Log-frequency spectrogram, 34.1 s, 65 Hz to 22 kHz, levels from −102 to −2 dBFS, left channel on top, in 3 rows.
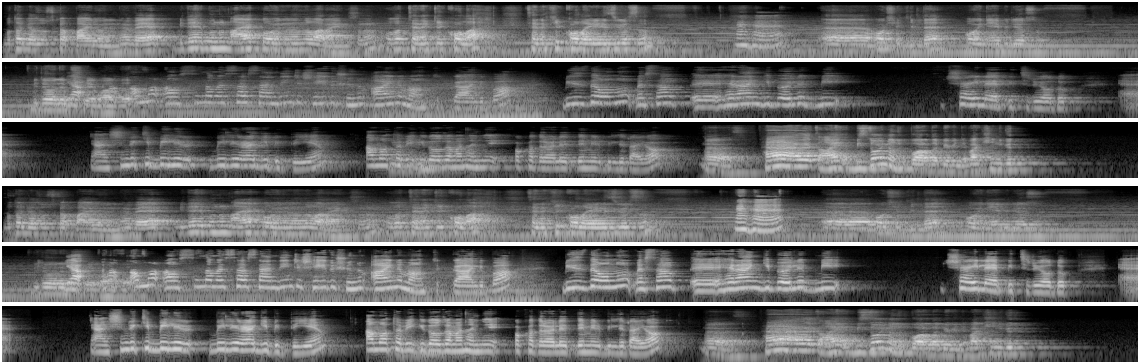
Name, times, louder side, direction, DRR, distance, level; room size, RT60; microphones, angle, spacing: voice 1, 0.0-6.5 8.2-10.3 11.6-12.7 26.6-27.0 29.7-30.0 30.3-32.8, left 2 dB, 75° left, 1.1 m, -28 dB
sound 1, 2.4-16.7, right 1 dB, 25° right, 1.6 m, -45 dB
voice 2, 7.3-7.9 12.0-16.5 17.0-19.7 20.8-22.0 22.5-22.8 23.6-26.0 26.4-29.3, right 9 dB, 70° right, 0.3 m, -28 dB
13.0 x 4.8 x 3.4 m
head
